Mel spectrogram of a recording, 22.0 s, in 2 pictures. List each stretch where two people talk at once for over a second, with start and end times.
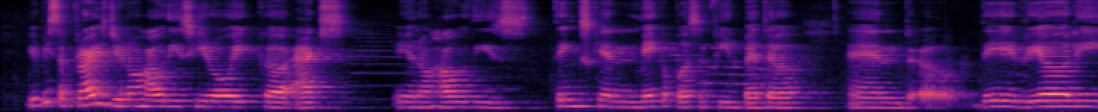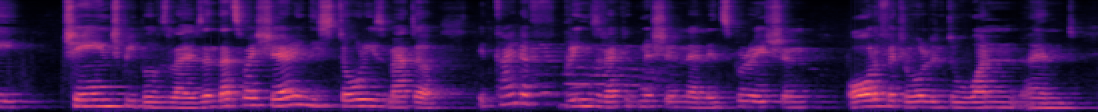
none

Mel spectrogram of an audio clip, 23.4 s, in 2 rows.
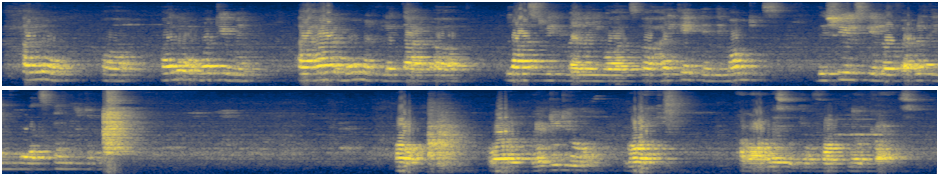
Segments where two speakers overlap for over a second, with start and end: none

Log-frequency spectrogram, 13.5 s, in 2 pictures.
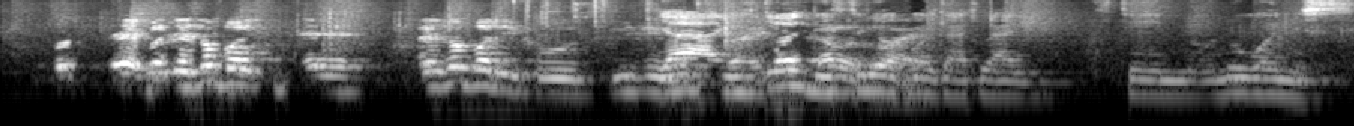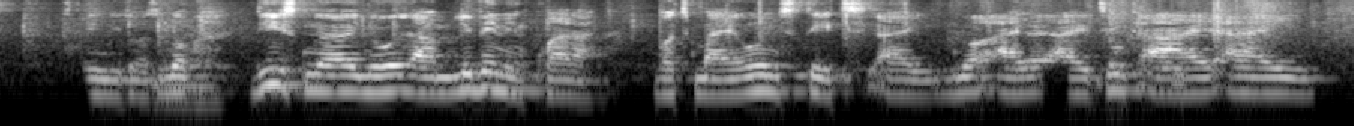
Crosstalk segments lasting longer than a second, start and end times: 3.3-4.6

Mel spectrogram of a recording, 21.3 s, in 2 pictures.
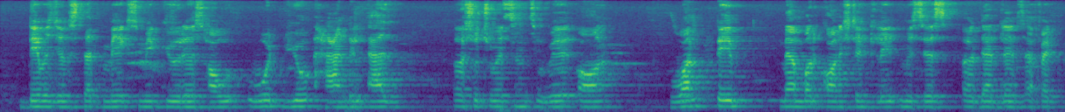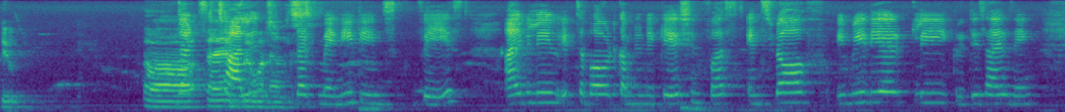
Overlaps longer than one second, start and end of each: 12.4-13.8

